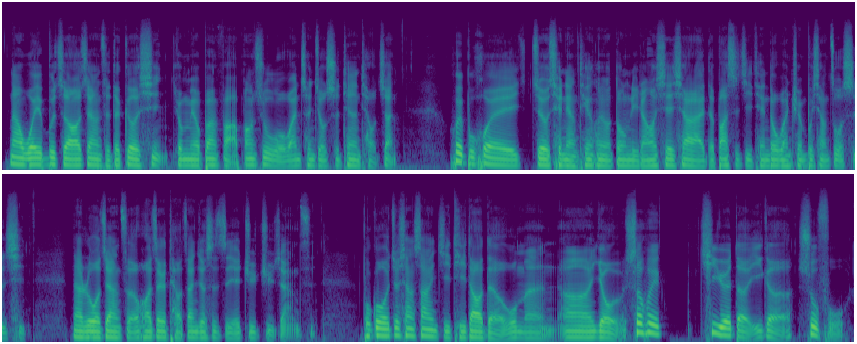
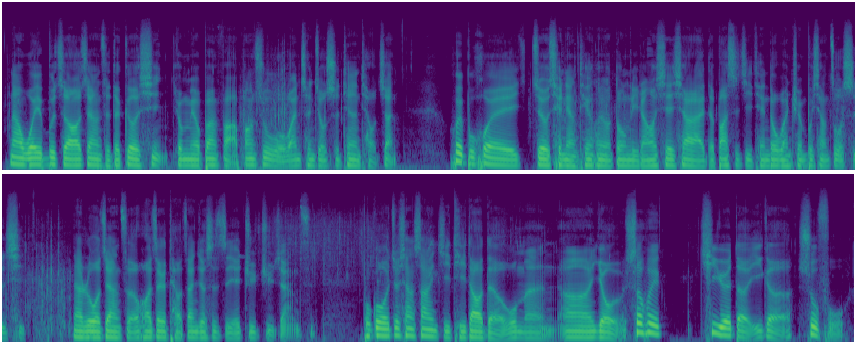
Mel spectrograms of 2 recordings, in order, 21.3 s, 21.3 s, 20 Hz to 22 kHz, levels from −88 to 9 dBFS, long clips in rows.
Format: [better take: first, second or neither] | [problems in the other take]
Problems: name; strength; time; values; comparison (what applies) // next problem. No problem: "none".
first | household noises; faint; throughout; 25 dB below the speech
